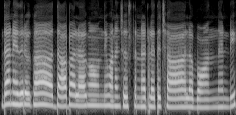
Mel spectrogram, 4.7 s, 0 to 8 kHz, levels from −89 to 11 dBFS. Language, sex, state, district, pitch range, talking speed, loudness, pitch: Telugu, female, Andhra Pradesh, Sri Satya Sai, 225-265 Hz, 100 wpm, -13 LUFS, 250 Hz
